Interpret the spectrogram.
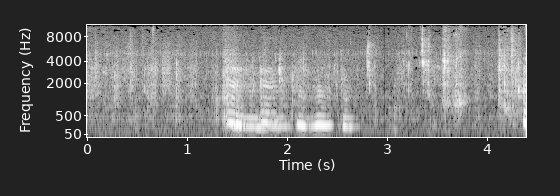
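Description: Raw cucumber being chewed with a mouth full, with many small crunching clicks. From about a second and a half to nearly three seconds in, a muffled, mouth-full voice sounds over the chewing and is the loudest part.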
